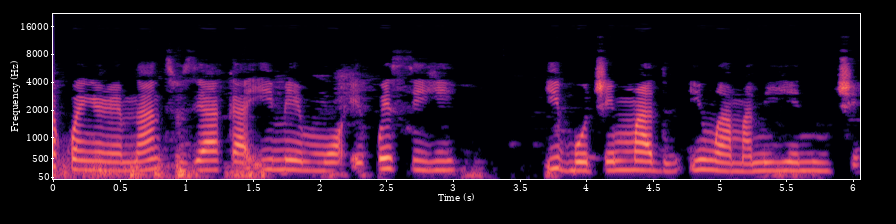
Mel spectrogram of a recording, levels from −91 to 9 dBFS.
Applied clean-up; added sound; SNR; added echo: classical method Wiener filter.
